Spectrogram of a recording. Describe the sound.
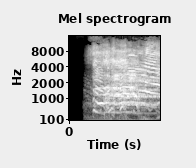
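A person's voice lets out one loud, sustained scream lasting over a second, imitating the Tom Cruise scream from a Universal movie trailer, with no other talking.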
